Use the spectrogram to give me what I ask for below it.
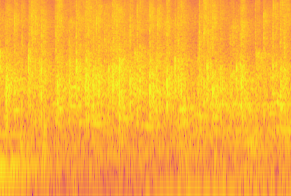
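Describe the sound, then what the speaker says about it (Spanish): Loud, dense applause from an audience at a Bolivian stage show, many hands clapping together in a steady continuous wash with a faint low hum beneath. "Aplausos y eso que acaban de cenar"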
